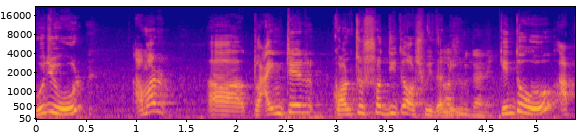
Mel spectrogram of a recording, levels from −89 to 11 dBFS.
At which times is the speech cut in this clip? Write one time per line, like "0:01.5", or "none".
0:02.8
0:04.5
